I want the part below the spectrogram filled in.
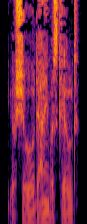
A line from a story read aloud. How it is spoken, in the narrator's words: said in a low voice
